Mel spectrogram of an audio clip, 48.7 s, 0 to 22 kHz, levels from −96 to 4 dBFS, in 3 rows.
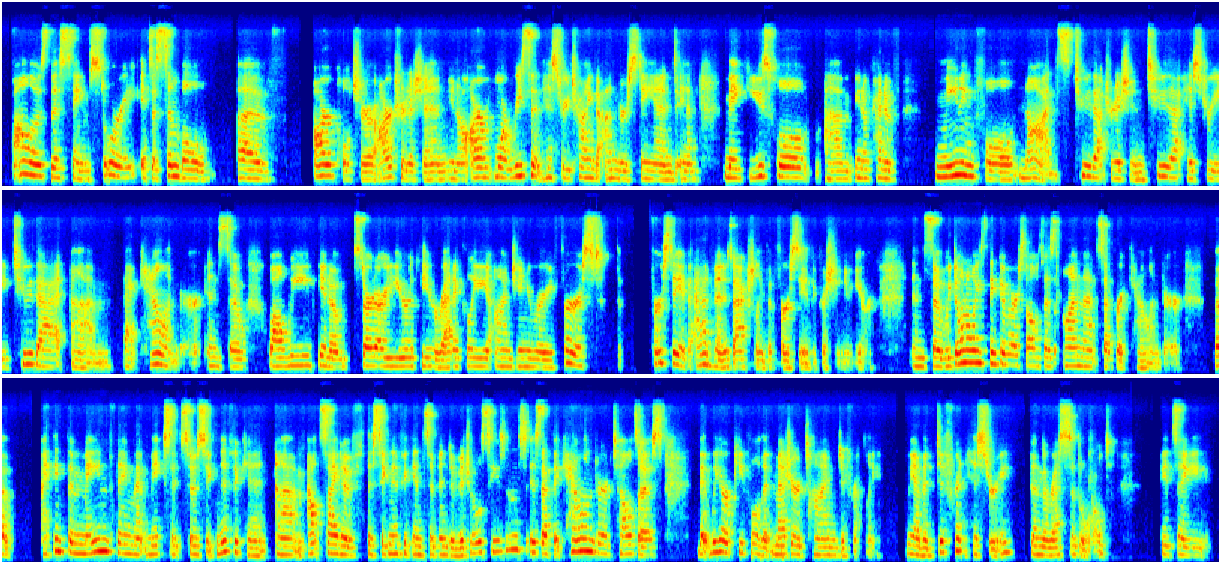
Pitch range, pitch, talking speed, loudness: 175-225 Hz, 195 Hz, 160 wpm, -16 LUFS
